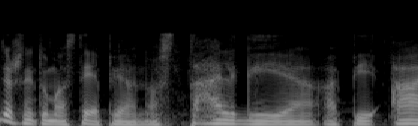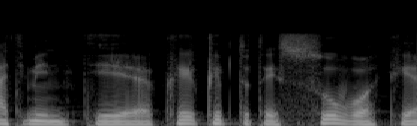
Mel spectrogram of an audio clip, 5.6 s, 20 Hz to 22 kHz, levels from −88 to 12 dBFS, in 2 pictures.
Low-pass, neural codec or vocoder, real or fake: 7.2 kHz; none; real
